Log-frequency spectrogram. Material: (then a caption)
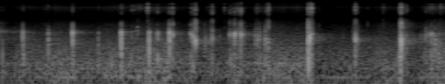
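Plastic. Fingers and nails tap and click the clear plastic cap of a small white plastic lotion bottle. The sound is a quick, irregular series of light, dry clicks and taps with sharp, bright transients that die away almost instantly. A few louder clicks stand out against a faint background hiss.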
